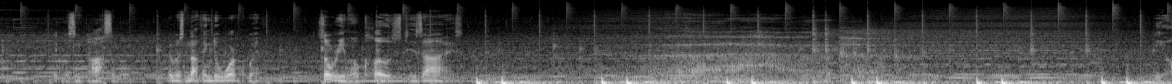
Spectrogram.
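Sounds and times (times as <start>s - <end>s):
speech: 0.7s - 5.0s
heavy throbbing heartbeat: 4.8s - 11.7s.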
